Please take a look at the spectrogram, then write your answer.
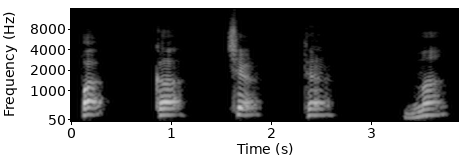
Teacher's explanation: The only vowel sound that you find inbuilt, which becomes slightly prominent at the end of it is a. That is when we say p; we hear a at the end of it.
